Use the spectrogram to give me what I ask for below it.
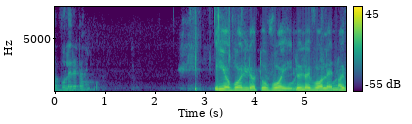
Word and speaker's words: voglio: উনি এখানে বলতেছে ইও ভোলিও, ভোলিও, ভু এর মতো উচ্চারণ করতেছে, ভ, ভয়ের মতো। আর আপনি বলতেছেন কি ইও বলিও, বয়ের মতো।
